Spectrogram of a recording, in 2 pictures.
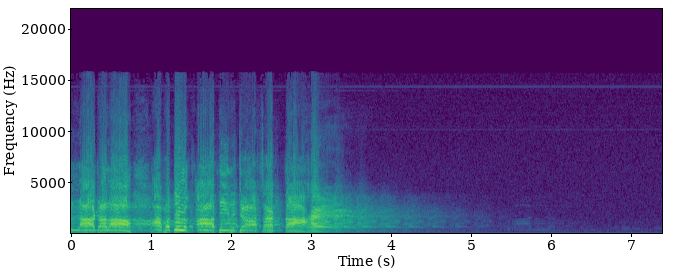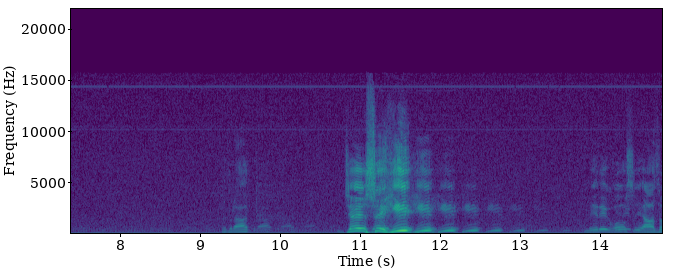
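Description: A man sings loudly into a microphone, with a long echo in a large space.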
